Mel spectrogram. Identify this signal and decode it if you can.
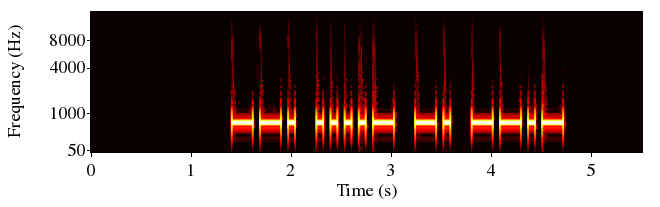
Morse code, heard as a keyed tone, about 17 wpm, 700 Hz. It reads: G4NQ
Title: DXCC-100 Call Signs - 4 Characters - 17wpm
